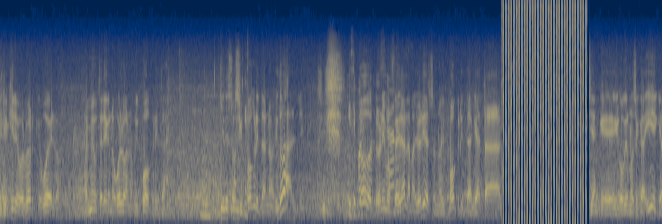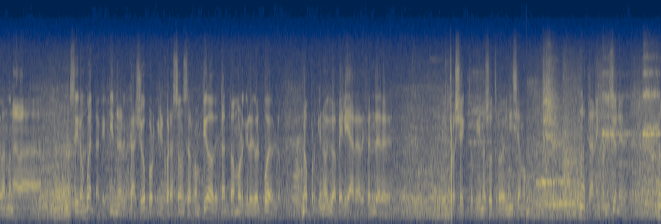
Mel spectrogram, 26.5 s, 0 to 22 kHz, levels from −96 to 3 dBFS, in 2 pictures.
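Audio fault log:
10.04–11.78 s, compressed stream played as audio: an AC-3 stream, which fits about 192 kbps, is passed through as raw samples instead of being decoded, so loud chattering static repeats 31.25 times a second. The waveform shows 4 ms noise bursts separated by flat zero padding. On a spectrogram these appear as broadband vertical stripes.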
